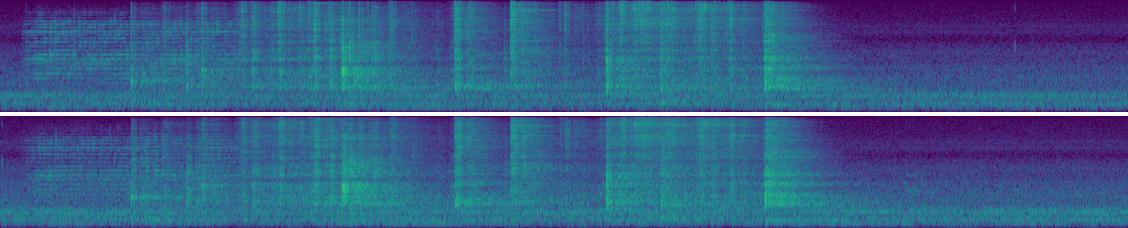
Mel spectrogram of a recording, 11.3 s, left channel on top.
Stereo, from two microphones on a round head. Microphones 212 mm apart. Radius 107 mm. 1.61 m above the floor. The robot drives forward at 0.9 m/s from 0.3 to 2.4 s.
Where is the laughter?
No laughter in this recording.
